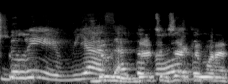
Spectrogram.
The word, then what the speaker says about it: Bliive: here today and I never knew how to pronounce it correctly uh it's believed yeah that's exactly what I thought but it's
